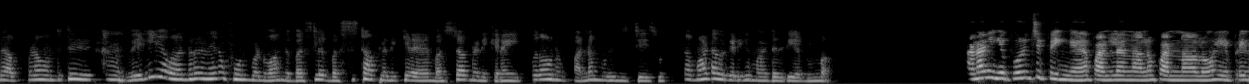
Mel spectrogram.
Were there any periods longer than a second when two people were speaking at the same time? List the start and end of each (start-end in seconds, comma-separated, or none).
none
